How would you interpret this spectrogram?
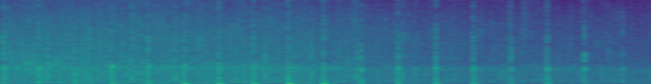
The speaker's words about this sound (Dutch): En als we dan toch bezig zijn, Jaco op het orgel, mag ik een heel hartelijk applaus voor hem.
